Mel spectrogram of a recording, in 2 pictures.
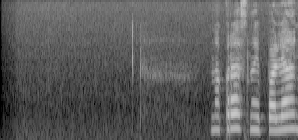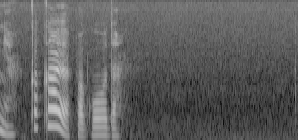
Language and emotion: Russian, sad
